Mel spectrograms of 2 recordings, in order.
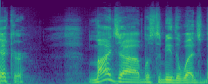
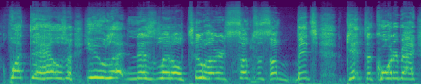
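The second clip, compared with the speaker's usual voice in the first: coach going off; 12 semitones higher than usual. Retold or imitated. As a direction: bellow like a furious line coach. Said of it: "the offensive line coach going off".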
